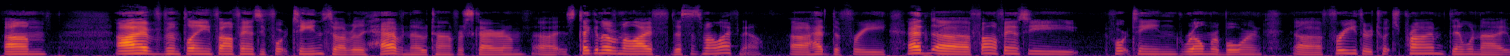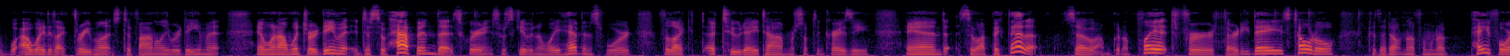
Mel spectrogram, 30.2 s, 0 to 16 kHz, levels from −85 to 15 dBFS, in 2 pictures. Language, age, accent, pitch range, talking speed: English, 30-49, American, 140-170 Hz, 220 wpm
